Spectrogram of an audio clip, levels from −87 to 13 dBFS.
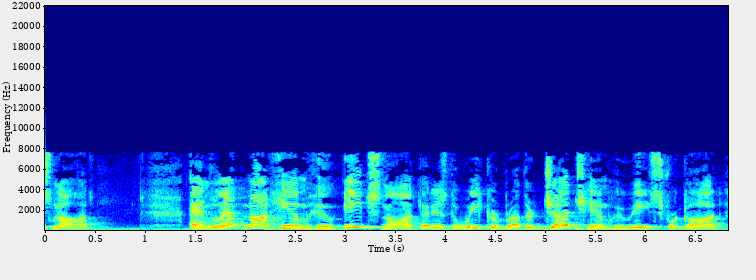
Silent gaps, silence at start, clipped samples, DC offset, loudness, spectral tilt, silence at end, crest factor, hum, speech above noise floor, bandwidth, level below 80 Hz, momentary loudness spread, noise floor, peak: none; 0 s; under 0.1%; under 0.1%; -20 LUFS; -4.5 dB/octave; 0 s; 18 dB; none; 21 dB; 8 kHz; -62 dBFS; 7 LU; -41 dBFS; -2 dBFS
